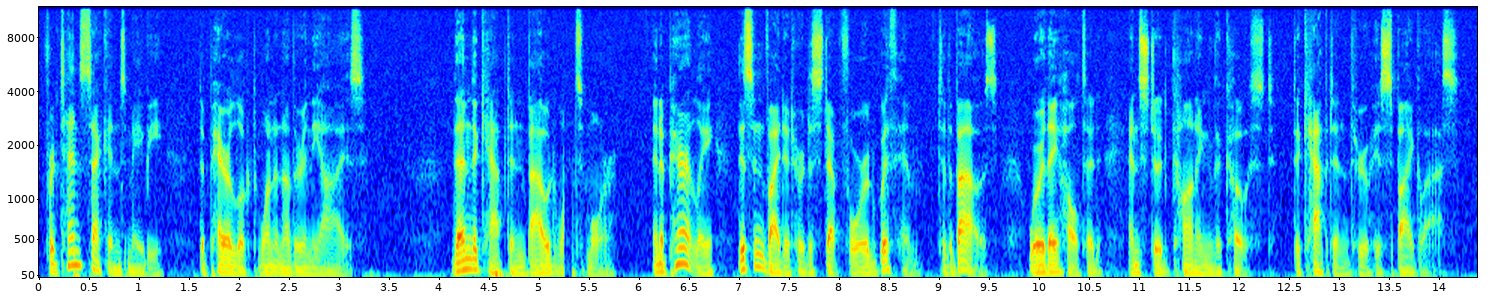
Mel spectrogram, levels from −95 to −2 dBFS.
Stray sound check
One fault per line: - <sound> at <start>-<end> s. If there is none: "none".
- dropout at 5.2-5.3 s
